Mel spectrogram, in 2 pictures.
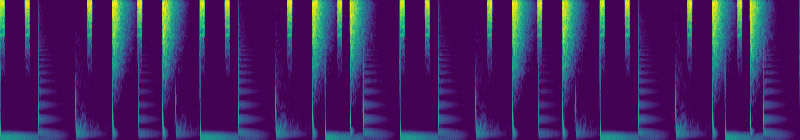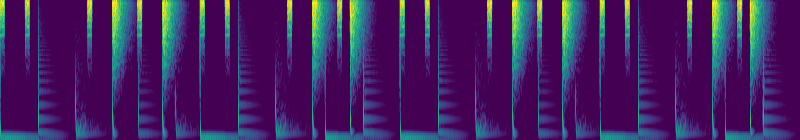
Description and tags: weird electronic sounding Drum loop created by me, Number at end indicates tempo
beat, drum, drumloop, electronic, idm, loop, percussion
